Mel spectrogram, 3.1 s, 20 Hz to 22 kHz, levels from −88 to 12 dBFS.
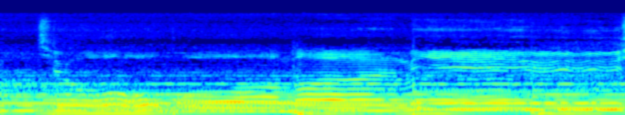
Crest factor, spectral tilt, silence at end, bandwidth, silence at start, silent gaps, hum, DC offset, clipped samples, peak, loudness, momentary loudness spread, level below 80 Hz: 12 dB; -7.5 dB/octave; 0 s; 13.5 kHz; 0 s; none; none; 0.2%; under 0.1%; -10 dBFS; -24 LUFS; 3 LU; -48 dBFS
